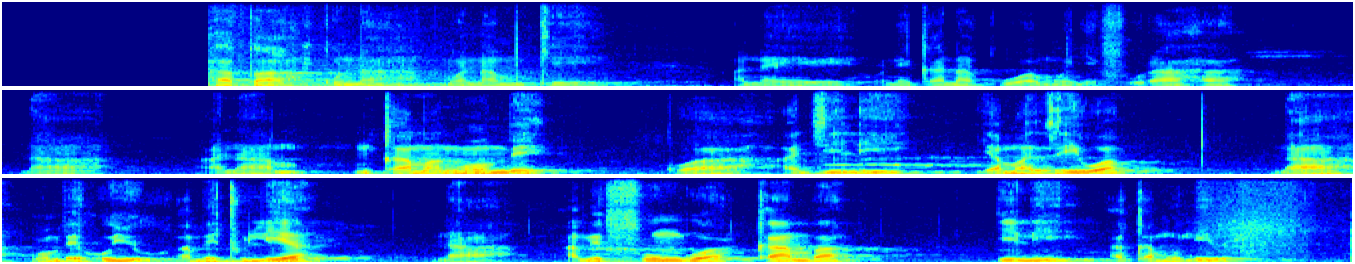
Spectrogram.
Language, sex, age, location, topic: Swahili, male, 18-24, Nakuru, agriculture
